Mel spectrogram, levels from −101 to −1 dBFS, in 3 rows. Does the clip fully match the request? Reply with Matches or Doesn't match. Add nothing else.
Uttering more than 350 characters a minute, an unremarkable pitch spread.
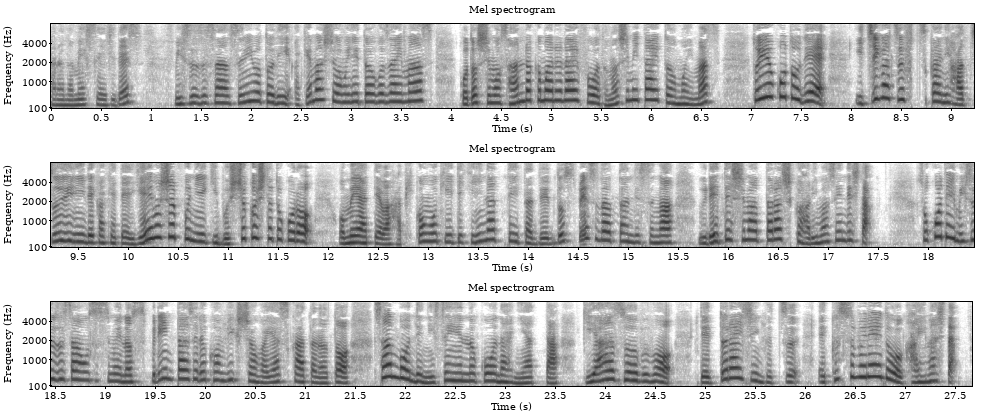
Doesn't match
